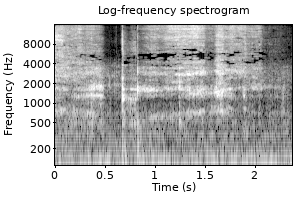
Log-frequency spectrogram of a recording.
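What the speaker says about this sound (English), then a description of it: "now it's time to ladle this into jars" Cooked-down strawberry jam ladled into jars, with wet stirring, scraping and a couple of sharp utensil clinks against the pot over a continuous close hiss, no speech.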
